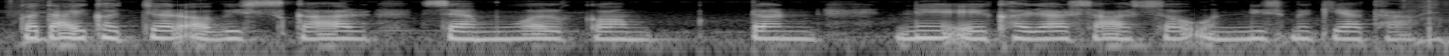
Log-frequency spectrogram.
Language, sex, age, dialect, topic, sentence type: Hindi, female, 31-35, Hindustani Malvi Khadi Boli, agriculture, statement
